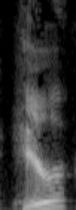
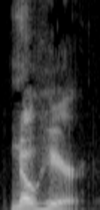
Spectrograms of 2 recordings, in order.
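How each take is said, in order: First: High, sharp rising "Here?"; "Here?" thrown up high as a puzzled question; searching question. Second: Said in the usual way. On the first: Pretend. Searching for the noise, a high questioning "Here?". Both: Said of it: "Where is that annoying drivel coming from?".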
